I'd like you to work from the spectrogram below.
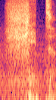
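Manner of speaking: breathy whispered shit under the breath; whispered curse. Real, not acted. Reacting to the mother's sad texts, whispered curse. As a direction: let it slip out in a whisper.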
